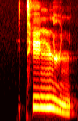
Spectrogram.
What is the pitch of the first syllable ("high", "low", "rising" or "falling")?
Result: high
